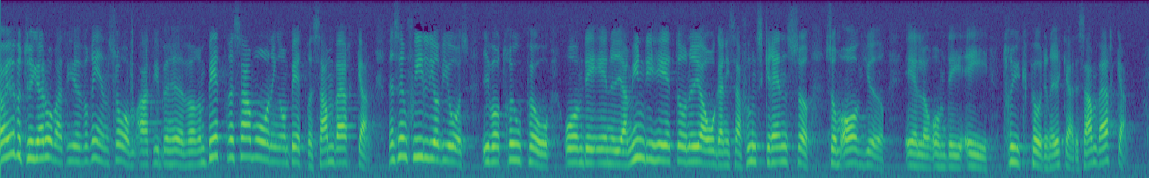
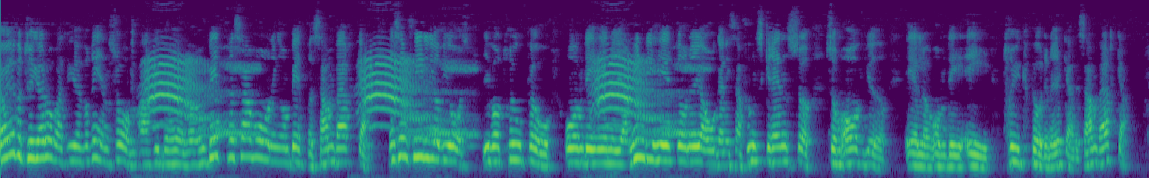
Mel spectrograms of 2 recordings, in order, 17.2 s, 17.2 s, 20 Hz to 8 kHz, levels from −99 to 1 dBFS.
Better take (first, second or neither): first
